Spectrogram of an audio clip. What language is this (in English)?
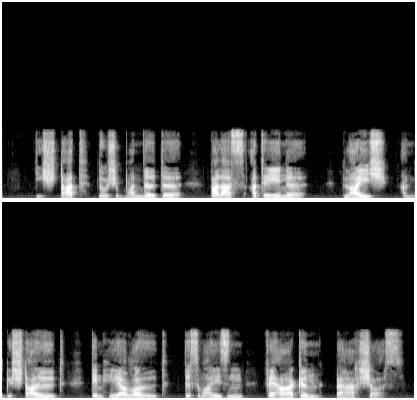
German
